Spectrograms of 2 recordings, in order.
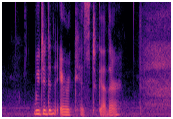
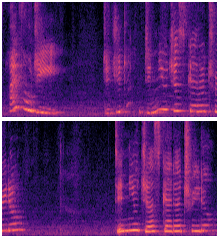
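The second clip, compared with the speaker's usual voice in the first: high pet talk; 8 semitones higher than usual. Real, not acted. Cooing at the cats.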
